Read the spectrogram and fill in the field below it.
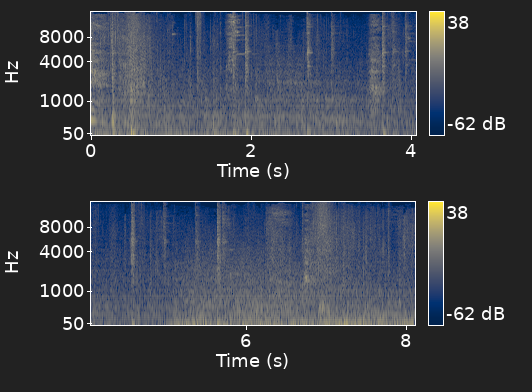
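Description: Hands and feet scrape against rock as someone climbs.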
